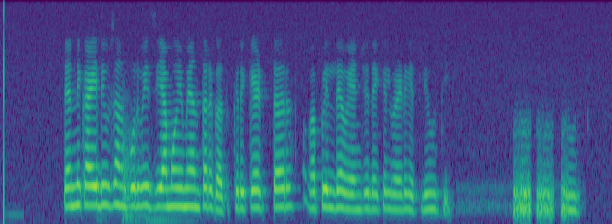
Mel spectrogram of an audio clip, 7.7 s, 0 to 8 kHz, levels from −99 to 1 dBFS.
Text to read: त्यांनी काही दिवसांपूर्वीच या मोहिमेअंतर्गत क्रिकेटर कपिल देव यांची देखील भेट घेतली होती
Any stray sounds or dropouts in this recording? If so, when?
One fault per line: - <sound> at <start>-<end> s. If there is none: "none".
- laugh at 6.4-7.3 s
